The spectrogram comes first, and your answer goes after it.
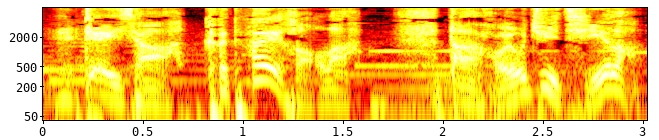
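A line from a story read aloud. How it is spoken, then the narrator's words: Overjoyed laughter. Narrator (Chinese): 新建大喜笑道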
